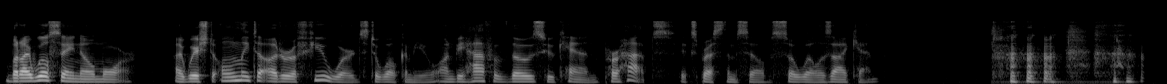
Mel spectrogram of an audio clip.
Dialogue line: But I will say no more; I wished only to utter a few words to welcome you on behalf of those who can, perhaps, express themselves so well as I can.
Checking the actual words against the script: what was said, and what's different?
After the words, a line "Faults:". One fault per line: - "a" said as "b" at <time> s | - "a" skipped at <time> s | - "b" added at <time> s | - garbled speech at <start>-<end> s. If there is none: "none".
But I will say no more; I wished only to utter a few words to welcome you on behalf of those who can, perhaps, express themselves so well as I can.
Faults:
none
